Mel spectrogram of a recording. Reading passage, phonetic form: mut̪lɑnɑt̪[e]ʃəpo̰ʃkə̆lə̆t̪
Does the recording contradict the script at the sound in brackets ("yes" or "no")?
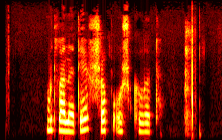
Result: no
